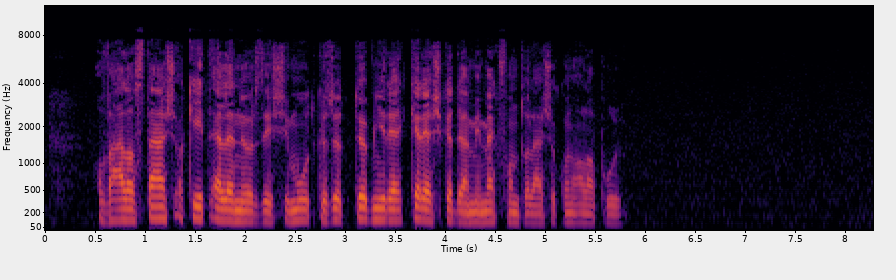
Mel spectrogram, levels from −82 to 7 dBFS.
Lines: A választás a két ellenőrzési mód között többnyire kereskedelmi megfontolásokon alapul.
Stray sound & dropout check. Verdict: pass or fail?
pass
